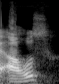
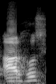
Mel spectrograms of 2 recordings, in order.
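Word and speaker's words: Aarhus: भी जो शहर है आहुष या आरहूस इसमें आर साइलेंट भी है कई बार बोल भी देते हैं तो उन दोनों के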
